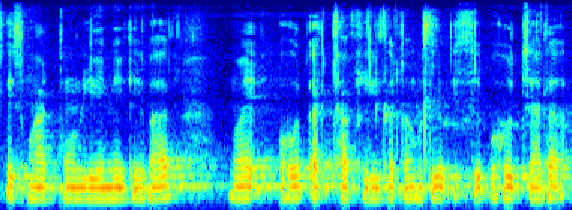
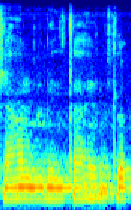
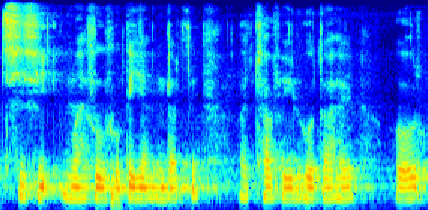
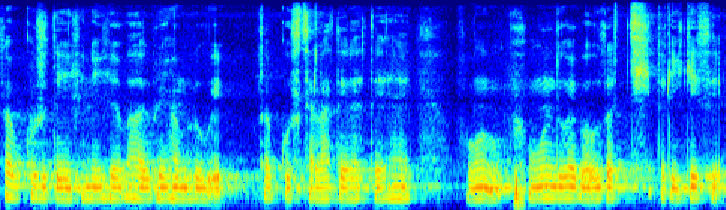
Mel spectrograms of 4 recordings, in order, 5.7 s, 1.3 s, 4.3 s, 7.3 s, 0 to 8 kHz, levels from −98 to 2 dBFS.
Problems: none marked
